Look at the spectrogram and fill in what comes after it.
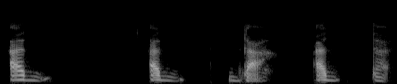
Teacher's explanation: दो ऊपर वाले दांतों के जो जड़ है वहां पे, वो बम्पी सा एरिया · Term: दाल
